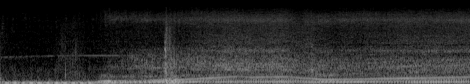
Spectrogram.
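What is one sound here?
A sports car engine revs as it pulls away.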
